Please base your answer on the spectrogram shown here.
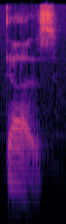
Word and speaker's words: does: For the S form, they both have OES as their ending, but do is pronounced does.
